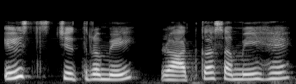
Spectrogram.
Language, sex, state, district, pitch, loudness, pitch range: Hindi, male, Delhi, New Delhi, 255 Hz, -13 LUFS, 235-275 Hz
